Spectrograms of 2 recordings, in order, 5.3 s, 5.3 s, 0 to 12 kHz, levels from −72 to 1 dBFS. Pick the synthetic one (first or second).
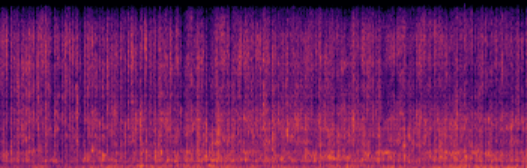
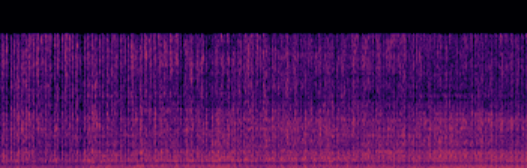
first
